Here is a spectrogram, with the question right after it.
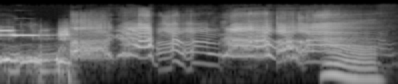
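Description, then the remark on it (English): A man screams inside a space helmet in long, wavering wails, his muffled voice rising and falling continuously for several seconds, ending in a lower, strained moan. “If the audience can't hear his screams, they won't connect. Don't stop screaming”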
